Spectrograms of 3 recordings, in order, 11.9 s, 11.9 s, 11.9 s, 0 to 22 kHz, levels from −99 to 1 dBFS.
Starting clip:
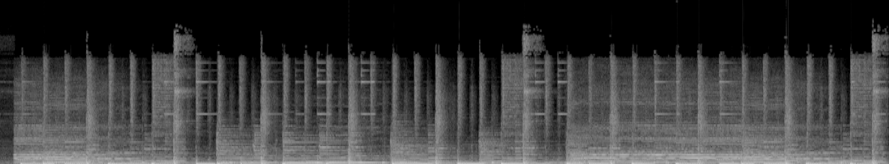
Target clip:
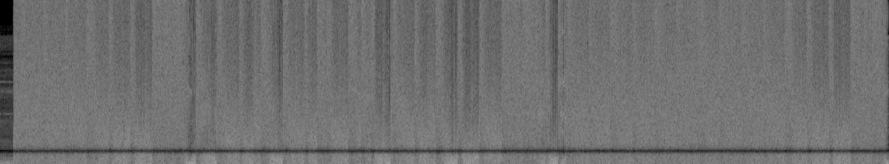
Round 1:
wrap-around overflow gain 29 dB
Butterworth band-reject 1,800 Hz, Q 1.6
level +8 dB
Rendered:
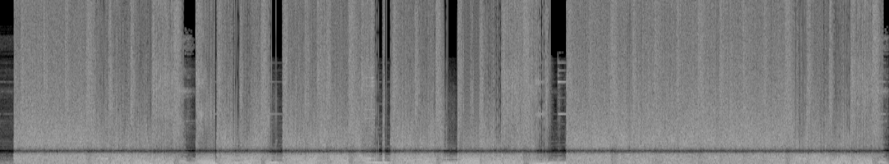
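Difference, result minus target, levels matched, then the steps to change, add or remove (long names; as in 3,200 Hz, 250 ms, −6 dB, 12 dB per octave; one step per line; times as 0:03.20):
wrap-around overflow: distortion −30 dB
change: wrap-around overflow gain 38 dB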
